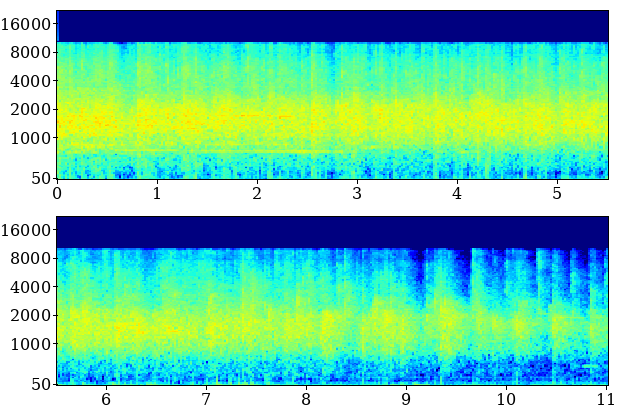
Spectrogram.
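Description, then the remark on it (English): Loud, sustained applause from a large audience at a church worship service, a dense wash of many hands clapping at once that holds steady for several seconds before gradually thinning and fading. “Is that how you can clap?”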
